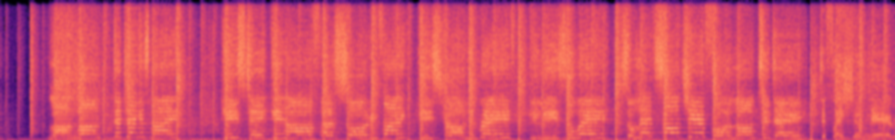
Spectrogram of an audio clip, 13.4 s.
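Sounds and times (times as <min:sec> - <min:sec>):
song: 0:00.7 - 0:13.2.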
